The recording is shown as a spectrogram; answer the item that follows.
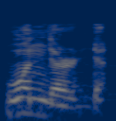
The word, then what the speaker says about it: wondered: There is vibration, so that ed sound is pronounced like d, like d, d, d, wondered, wondered.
